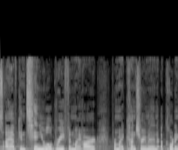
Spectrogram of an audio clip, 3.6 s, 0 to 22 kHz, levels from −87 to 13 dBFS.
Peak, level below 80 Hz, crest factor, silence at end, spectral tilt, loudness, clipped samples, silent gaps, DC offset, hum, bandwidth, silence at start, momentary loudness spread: 0 dBFS; -44 dBFS; 14 dB; 0 s; -5 dB/octave; -14 LUFS; under 0.1%; none; under 0.1%; none; 14 kHz; 0 s; 6 LU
